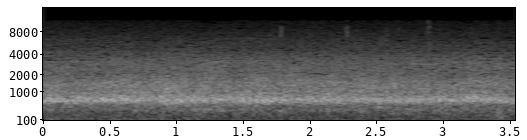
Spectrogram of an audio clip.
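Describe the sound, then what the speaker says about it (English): A packed stadium crowd roars loud and continuous during a UCLA vs Michigan college football game as the defense stands near the goal line, a dense, unbroken wall of noise. "the crowd really making some noise now, trying to help out this defense to get this stop near the goal line"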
